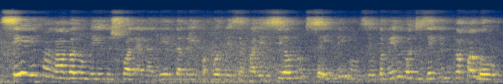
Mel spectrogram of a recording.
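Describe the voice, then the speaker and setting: A woman's voice: fairly high pitch, expressive, fast talker, background noise. A Brazilian woman, a church deaconess, giving a fervent testimony sermon and often breaking in with words of praise. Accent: Brazilian Portuguese. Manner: fervent, peppers speech with praise phrases. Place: church hall. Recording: very echoey church hall, mic far off.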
